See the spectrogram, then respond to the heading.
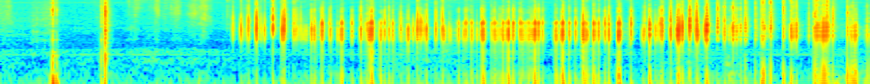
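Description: Long nails tap and scratch the cover of a pink cardboard eyeshadow palette with pressed shadows, shown open and then closed. Two separate sharp taps come first, then from about two seconds in a dense run of rapid, dry clicks and scratches. The scratching has a bright, papery character and no ring.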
